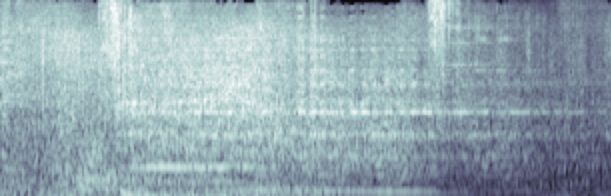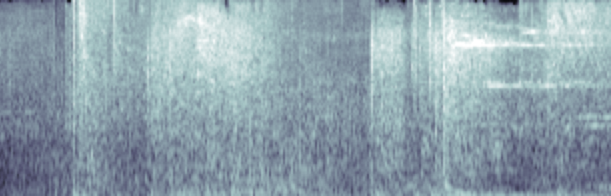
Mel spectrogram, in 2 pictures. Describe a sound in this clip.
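Heavy impacts boom with deep rumbling.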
